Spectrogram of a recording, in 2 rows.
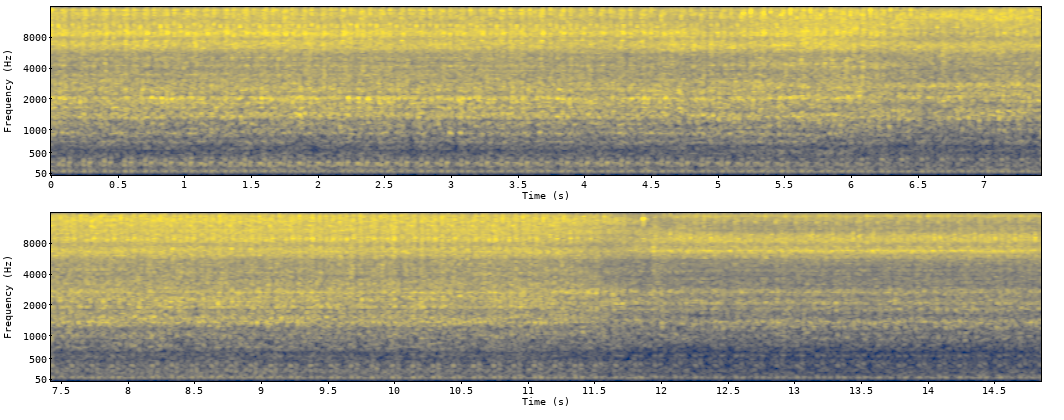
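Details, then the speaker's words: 2006 Pontiac Grand Prix, supercharged drivetrain swap, first start after reinstalling plug wires and coils: loud idle with uneven, stumbling beat about three pulses a second and hood shaking; runs better but still misfiring, cause not yet found. "So I'm gonna try to start this thing. And we'll see how she runs. A lot better. Still sounds like it has a misfire though."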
